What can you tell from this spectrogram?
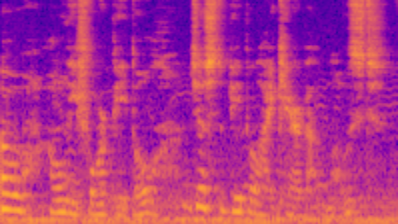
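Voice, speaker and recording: A man puts on a character voice at a moderate pace. Loud background noise runs underneath. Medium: machinima.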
